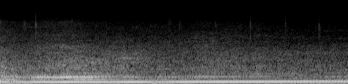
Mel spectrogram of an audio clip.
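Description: A car drives past on a street, its steady engine drone loud and close for the whole stretch, with a low rumble and a brief swell in the middle, and nobody talking.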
